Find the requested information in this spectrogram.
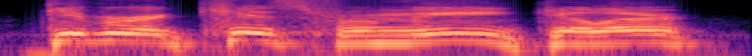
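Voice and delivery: high, loud jeer called after someone; taunting yell. A narrator's reading. Brockman yells after Bosch as he leaves, taunting shout. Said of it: "Brockman yelled after them".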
